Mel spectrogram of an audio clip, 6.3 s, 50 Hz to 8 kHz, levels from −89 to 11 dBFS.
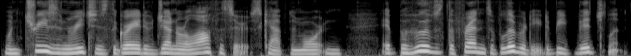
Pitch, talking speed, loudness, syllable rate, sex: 170 Hz, 180 wpm, -20 LUFS, 5.8 syllables/s, female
